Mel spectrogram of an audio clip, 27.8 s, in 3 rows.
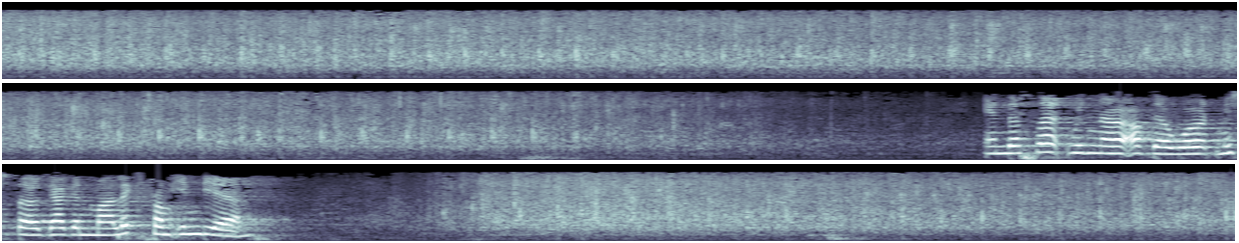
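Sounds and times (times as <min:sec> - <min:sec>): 
audience applause: 0:00.0 - 0:15.8, 0:21.5 - 0:27.7
speech: 0:16.8 - 0:20.5.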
